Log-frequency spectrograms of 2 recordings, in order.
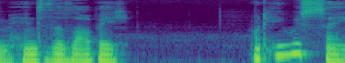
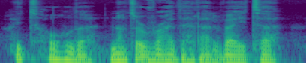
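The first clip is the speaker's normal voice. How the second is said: ordinary delivery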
